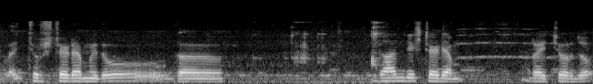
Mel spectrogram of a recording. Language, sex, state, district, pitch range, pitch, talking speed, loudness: Kannada, male, Karnataka, Raichur, 135-150 Hz, 140 Hz, 70 wpm, -16 LUFS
